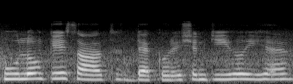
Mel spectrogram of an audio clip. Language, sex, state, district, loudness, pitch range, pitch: Hindi, female, Punjab, Pathankot, -15 LUFS, 220-250 Hz, 235 Hz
